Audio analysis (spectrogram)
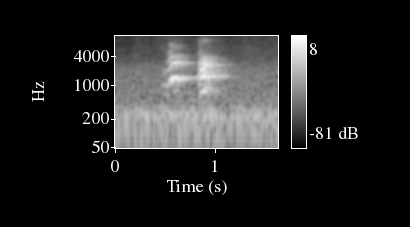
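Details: French mix puppy offered for adoption gives two quick high yips in succession, the second slightly longer and falling away, over a low steady indoor hum.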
